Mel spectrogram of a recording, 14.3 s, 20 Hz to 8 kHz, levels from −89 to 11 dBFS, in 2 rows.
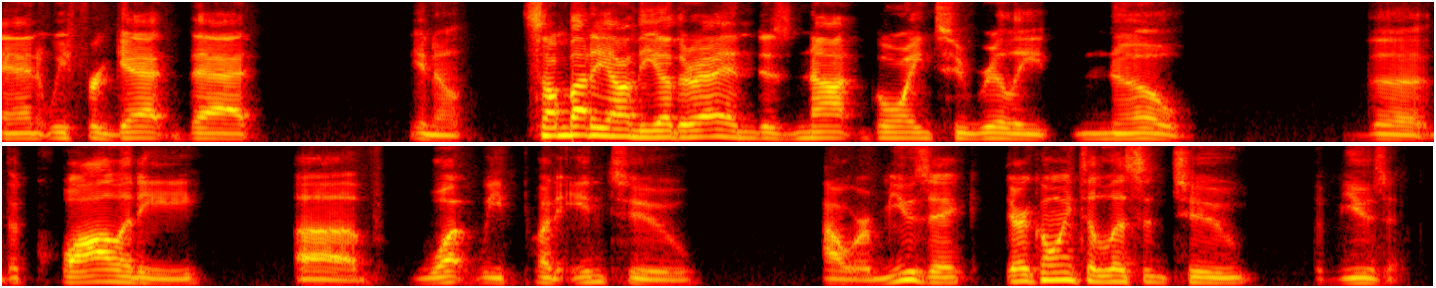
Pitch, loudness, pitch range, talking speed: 115 Hz, -22 LUFS, 105-135 Hz, 140 wpm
